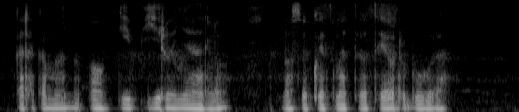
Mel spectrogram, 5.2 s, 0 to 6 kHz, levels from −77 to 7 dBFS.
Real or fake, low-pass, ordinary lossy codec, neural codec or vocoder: real; 5.4 kHz; none; none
